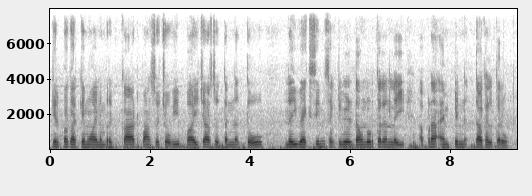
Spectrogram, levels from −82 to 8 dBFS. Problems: none marked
